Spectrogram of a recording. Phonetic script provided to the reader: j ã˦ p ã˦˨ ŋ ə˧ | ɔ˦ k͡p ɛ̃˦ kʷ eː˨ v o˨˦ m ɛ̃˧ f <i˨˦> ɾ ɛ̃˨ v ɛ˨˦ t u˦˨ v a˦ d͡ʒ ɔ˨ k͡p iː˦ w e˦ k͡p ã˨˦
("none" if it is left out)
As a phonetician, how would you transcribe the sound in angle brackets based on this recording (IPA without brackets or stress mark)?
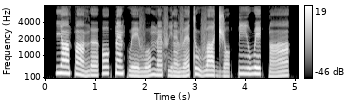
i˨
